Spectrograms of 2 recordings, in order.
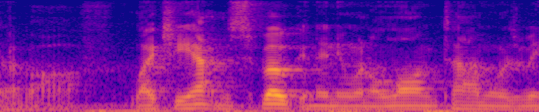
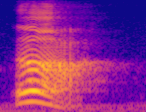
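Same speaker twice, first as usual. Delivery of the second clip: high, loud startled scream; sudden frightened cry; 12 dB louder than usual. Acted. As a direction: yelp in fright. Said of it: "My scream".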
